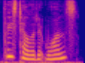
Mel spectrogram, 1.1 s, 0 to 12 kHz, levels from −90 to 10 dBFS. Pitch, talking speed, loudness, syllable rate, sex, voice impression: 255 Hz, 260 wpm, -15 LUFS, 6.1 syllables/s, female, feminine, adult-like, slightly powerful, fluent, intellectual, slightly sharp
